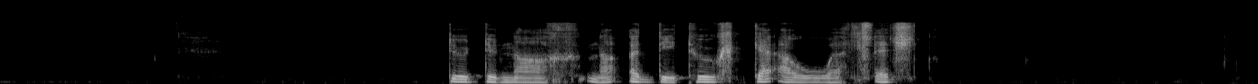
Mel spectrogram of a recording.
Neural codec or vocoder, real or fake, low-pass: codec, 16 kHz, 4.8 kbps, FACodec; fake; 7.2 kHz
